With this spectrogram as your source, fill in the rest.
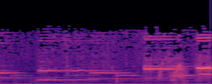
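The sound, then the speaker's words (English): The Kovrak jewel box plays a music-box melody: a thin, tinkling tune, with sustained high tones shifting from note to note over a steady low hum. No one speaks. “What music? What was it? The jewel box.”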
